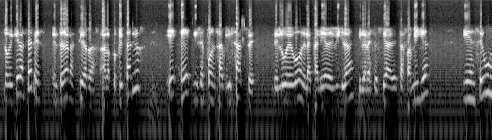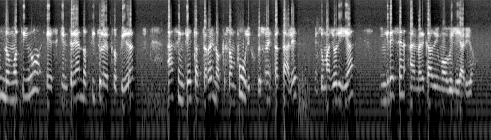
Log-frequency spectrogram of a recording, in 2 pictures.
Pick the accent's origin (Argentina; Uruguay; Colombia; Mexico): Argentina; Jujuy; moved away as an adult; now in Buenos Aires, Argentina; Yo soy de Jujuy, vine a en Buenos Aires en el año 2008, me recibí de abogado en Jujuy, vine a hacer unos estudios de posgrados acá en Buenos Aires.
